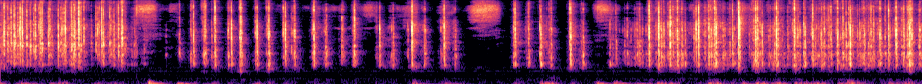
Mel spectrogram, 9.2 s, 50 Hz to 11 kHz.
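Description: A 60% MOD-L mechanical keyboard with a black aluminium case, white and black ABS keycaps and linear switches is typed on continuously with the fingertips of both hands. The result is fast, bright, dry clacking taps with a light low thump beneath, slowing into more spaced keystrokes and brief pauses mid-clip before speeding up again.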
